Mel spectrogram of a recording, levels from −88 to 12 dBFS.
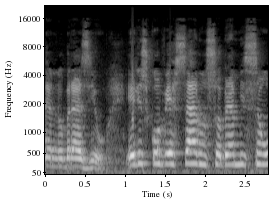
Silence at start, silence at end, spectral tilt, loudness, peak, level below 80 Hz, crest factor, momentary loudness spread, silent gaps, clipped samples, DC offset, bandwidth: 0 s; 0 s; -4 dB/octave; -14 LUFS; 0 dBFS; -42 dBFS; 14 dB; 4 LU; none; 0.2%; under 0.1%; 14 kHz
